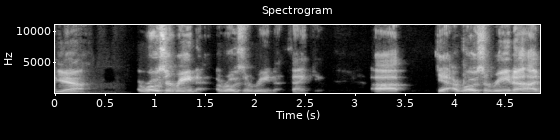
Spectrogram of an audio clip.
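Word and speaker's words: Arozarena: How do you pronounce Ruzioni? that? Aruziano, or whatever the hell his name is. A Rosarina.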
